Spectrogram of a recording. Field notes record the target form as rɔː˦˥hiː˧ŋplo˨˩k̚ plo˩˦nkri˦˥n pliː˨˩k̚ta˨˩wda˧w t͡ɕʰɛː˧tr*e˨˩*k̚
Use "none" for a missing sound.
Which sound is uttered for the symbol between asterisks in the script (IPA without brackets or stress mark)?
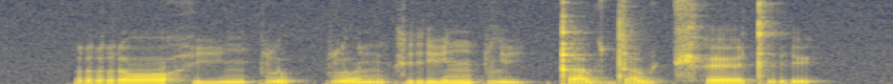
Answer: e˨˩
